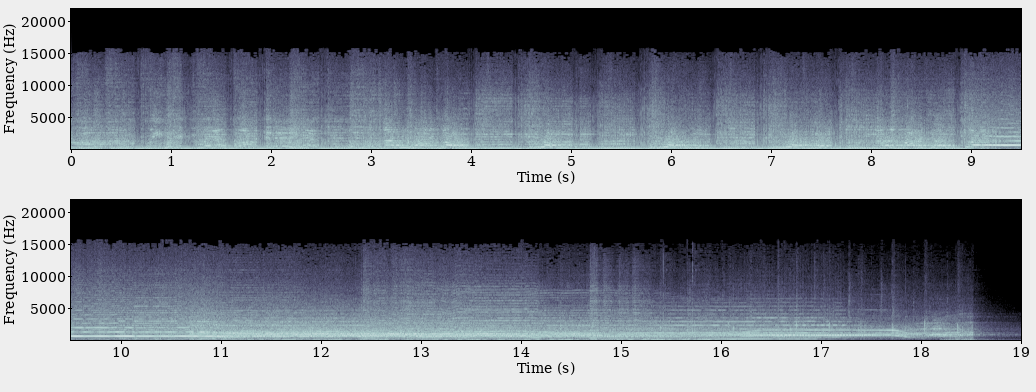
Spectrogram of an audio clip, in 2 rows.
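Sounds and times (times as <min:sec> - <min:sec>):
live hip-hop band playing: 0:00.0 - 0:17.2
crowd cheering and whooping: 0:09.9 - 0:18.7.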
